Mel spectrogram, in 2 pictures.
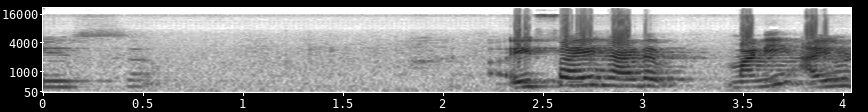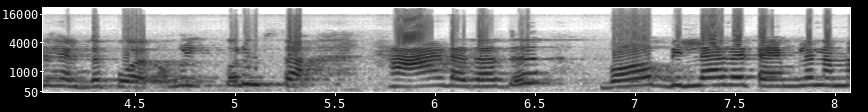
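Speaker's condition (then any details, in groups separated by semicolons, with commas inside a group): No condition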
